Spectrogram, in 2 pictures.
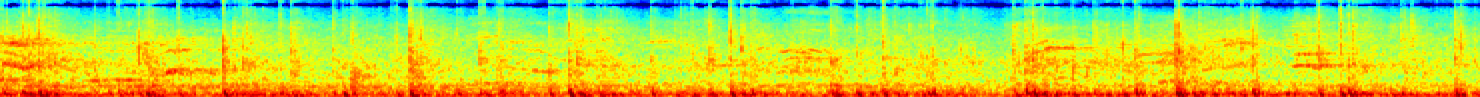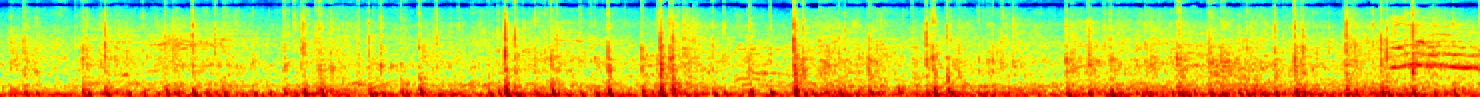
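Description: Many basketballs being dribbled at once on a hardwood gym floor, a dense, irregular patter of bounces that never settles into one rhythm, with children's voices calling out over it.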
